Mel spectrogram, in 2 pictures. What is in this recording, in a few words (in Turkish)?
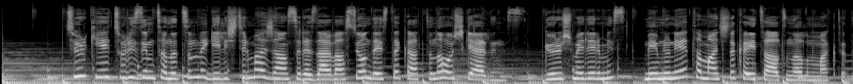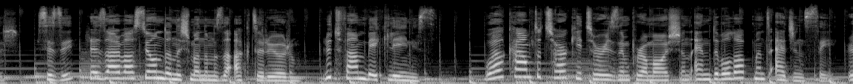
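santral, Turkish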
